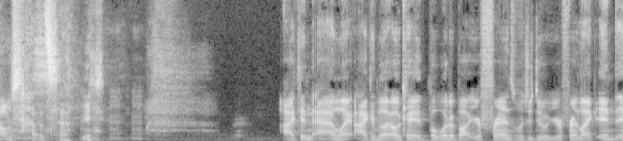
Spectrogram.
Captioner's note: laugh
